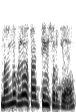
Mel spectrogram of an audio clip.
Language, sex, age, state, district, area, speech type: Hindi, male, 18-30, Uttar Pradesh, Azamgarh, rural, conversation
